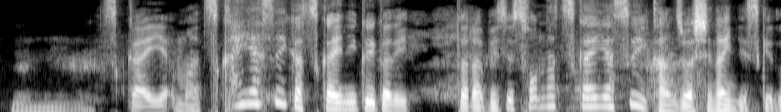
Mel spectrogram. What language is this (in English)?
Japanese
